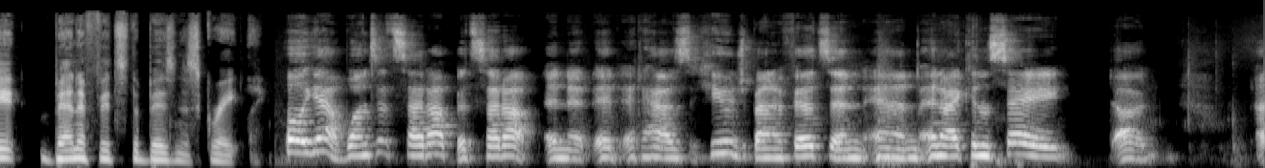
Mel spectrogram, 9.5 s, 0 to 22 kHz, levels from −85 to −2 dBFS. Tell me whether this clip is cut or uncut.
cut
